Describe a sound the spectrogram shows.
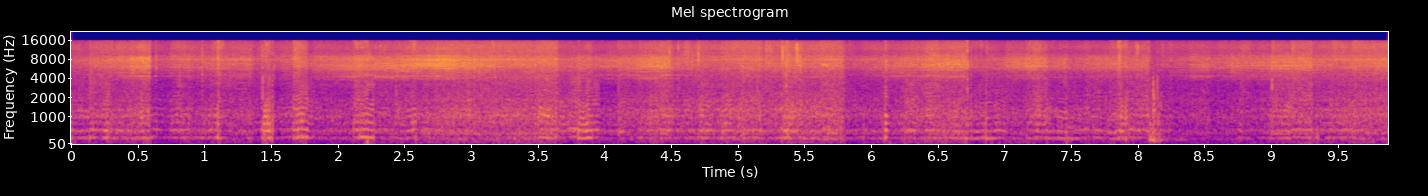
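Wooden hive boxes knock and thud as they are lifted and set down.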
